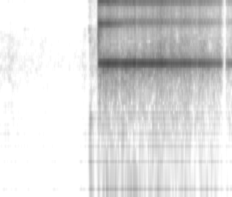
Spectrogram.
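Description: A loud bell-like ding strikes about a second in and rings on at one clear, steady high pitch.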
